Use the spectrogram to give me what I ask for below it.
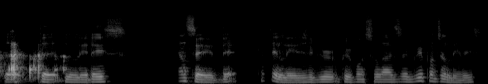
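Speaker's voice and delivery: normal talking voice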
